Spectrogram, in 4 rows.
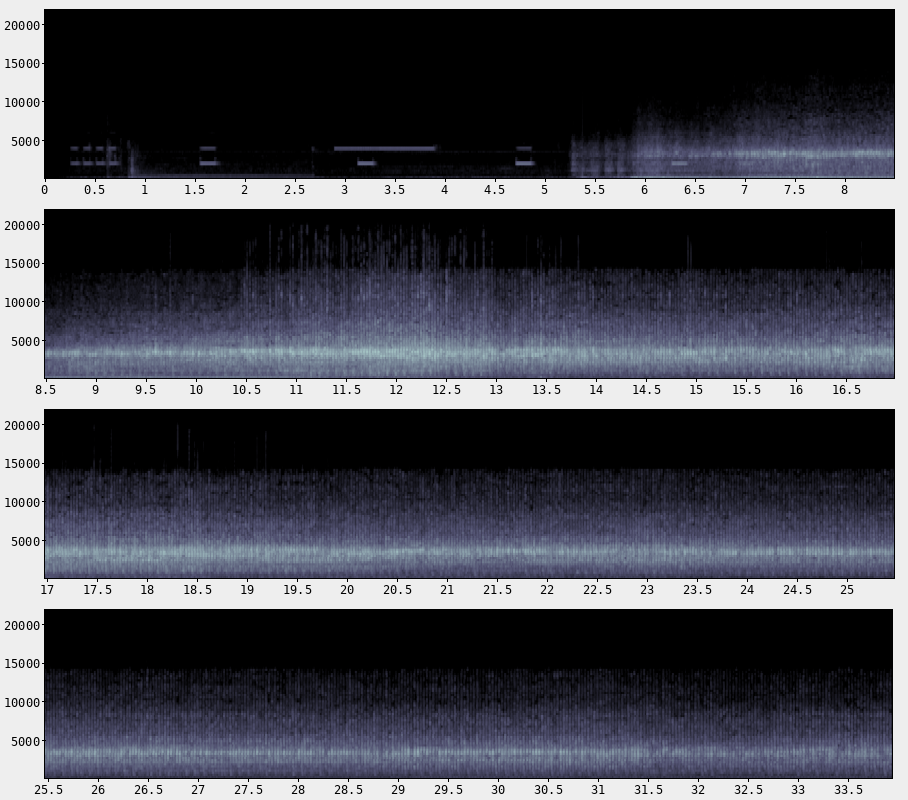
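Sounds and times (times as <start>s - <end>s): car engine running with knock: 7.4s - 33.9s.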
